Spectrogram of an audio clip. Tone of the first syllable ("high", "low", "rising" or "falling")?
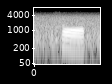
low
